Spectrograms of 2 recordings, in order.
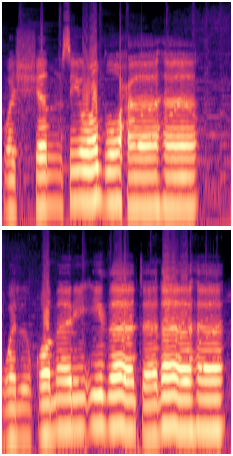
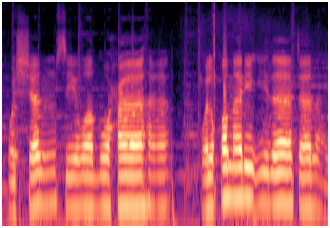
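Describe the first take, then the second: First: The pace stays the same from start to end. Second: Some parts speed up, so the pace varies. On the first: The speaker calls it right. "jadi sama temponya sebenarnya sampai sampai tuntung" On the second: The speaker calls it wrong. "itu ada ada ada yang belaju sedikit. Nah, itu temponya kada stabil"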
